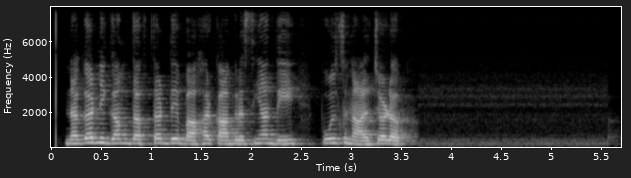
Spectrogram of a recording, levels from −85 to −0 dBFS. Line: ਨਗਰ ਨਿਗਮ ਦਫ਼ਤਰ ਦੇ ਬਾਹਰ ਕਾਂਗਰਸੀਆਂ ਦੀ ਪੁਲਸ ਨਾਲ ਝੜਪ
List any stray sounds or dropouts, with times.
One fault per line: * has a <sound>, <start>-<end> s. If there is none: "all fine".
all fine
